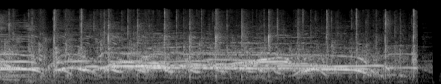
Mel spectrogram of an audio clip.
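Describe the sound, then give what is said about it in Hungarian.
A show audience applauds loudly and steadily for about four seconds, welcoming the host and guest, dense clapping mixed with scattered cheers and whoops, then cuts off abruptly. “szomjaztam ezt a tapsot.”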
